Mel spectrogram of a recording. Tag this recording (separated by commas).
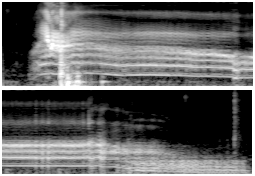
Growling, Domestic animals, Animal, Cat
